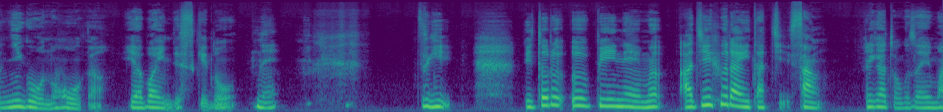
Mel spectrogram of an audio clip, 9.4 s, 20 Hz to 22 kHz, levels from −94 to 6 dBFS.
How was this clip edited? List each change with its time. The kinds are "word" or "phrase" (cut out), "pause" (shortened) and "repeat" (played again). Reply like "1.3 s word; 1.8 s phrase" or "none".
2.4 s pause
